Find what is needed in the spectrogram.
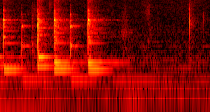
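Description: A mobile phone rings with a chiming ringtone melody for an incoming call. The melody stops about a second in, with soft background music underneath.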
